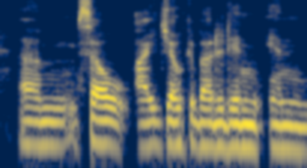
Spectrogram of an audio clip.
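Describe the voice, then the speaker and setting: Recorded very clean and dry, close with no echo and a silent background, a man speaks at a medium pitch with a Montreal accent. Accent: Canadian English, Montreal. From Canada, Montreal (Quebec). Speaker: IT architect. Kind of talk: interview conversation. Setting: live stream from home office.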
